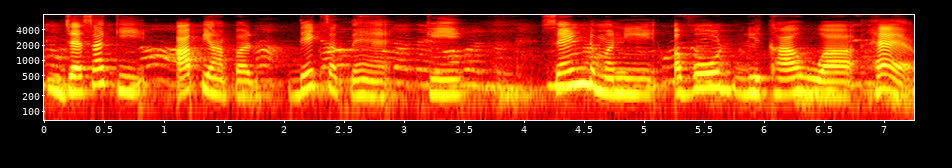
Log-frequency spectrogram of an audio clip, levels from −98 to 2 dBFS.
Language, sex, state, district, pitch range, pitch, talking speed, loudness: Hindi, female, Bihar, Patna, 220-280 Hz, 240 Hz, 125 wpm, -20 LUFS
